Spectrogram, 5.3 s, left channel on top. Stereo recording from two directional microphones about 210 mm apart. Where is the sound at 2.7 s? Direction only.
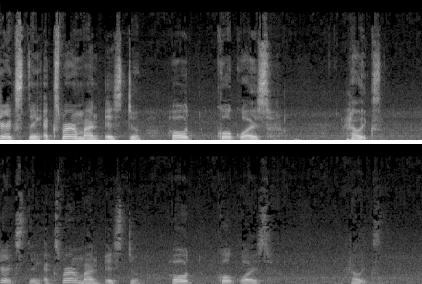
40° left (ahead or behind).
